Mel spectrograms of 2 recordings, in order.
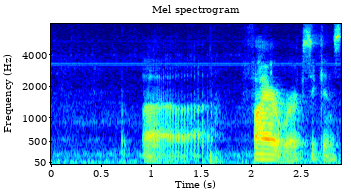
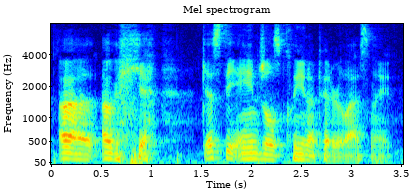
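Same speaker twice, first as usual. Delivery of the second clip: ordinary talk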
